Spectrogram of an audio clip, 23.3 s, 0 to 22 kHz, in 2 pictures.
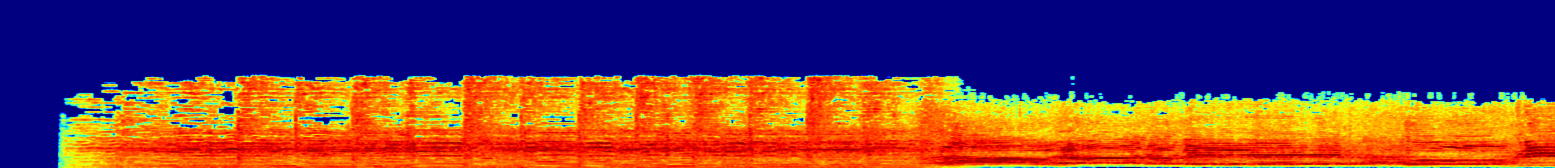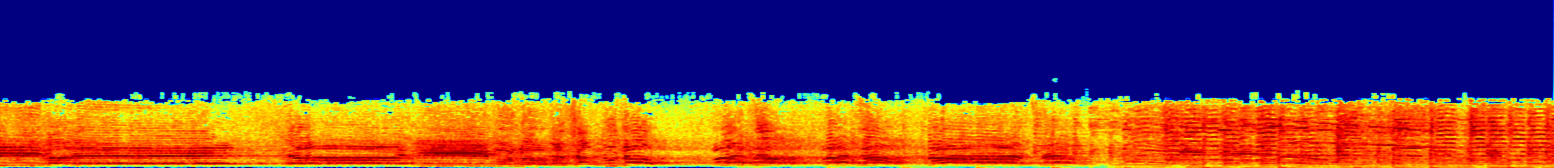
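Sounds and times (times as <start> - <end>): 
dense roaring musical accompaniment: 0.5 - 7.3, 18.3 - 23.3
large crowd singing a football club anthem in unison: 6.8 - 21.8.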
